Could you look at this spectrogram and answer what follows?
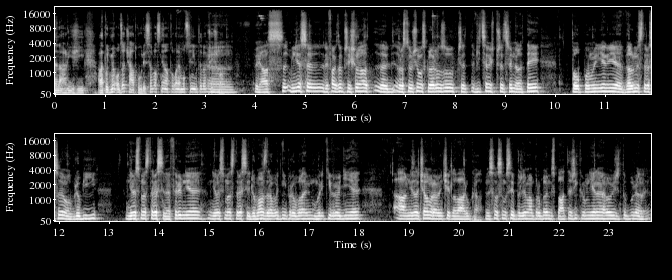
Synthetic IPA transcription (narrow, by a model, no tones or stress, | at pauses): ɛna̰ɦliːʒiːʔa̰lɛpocmɛʔod̪zat͡ʃaːt̪kuɡdɪsɛvlast̪ɲɛnat̪oʔonɛmot͡sɲɛɲiːut̪ɛbɛprɪʃ | jaːsɛumɲɛsɛdɛfakt̪o̞pr̥ɪʃlonaɾost̪owt͡ʃɛnowsklɛɾozupr̥ɛt̪viːt͡sɛnɛʃpr̥ɛt̪ːr̥ɛmɪlɛt̪ɪ | po̞pomɪɲɛnɲɛvɛlmɪst̪ɾɛsovɛːmo̞bdo̞biː | mɲɛlɪsmɛst̪ɾɛsɪvɛfɪɾmɲɛmɲɛlɪsmɛst̪ɾɛsɪdomazd̪ɾavo̞t̪̬ɲiːp̬ɾo̞blɛːmɪumɾciːvɾo̞ɟɪɲɛ | ʔamɲɛzat͡ʃalamɾavɛnt͡ʃɪt̪lɛvaːɾukamɪsɛlsɛmsɪpʒɛmaːmpɾo̞blɛːmɪspaːt̪ɛriːkɾomɲɛjɪnɛːɦo̞ʒɛt̪obudɛ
